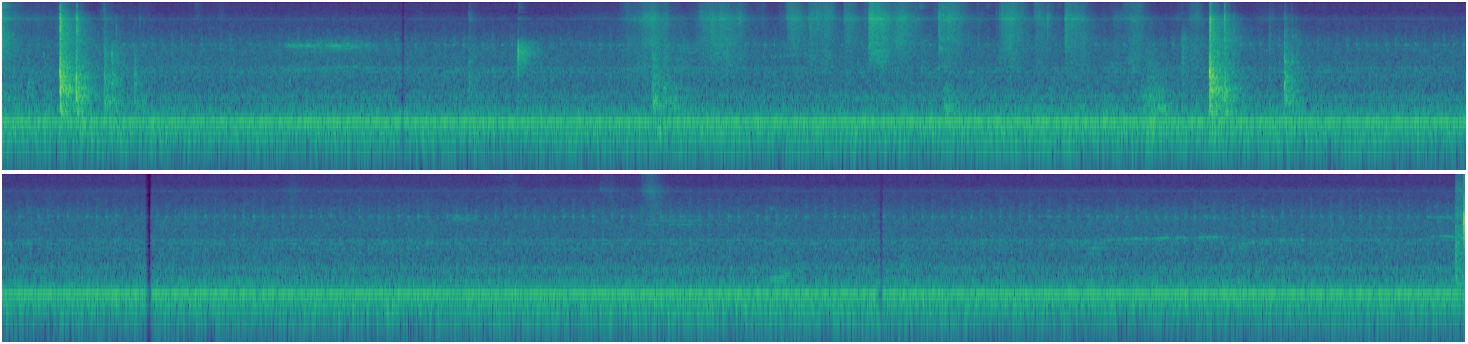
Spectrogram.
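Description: A steady low mechanical hum in a pool hall, with a few sharp clicks of pool balls and cue, the loudest about twelve seconds in.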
